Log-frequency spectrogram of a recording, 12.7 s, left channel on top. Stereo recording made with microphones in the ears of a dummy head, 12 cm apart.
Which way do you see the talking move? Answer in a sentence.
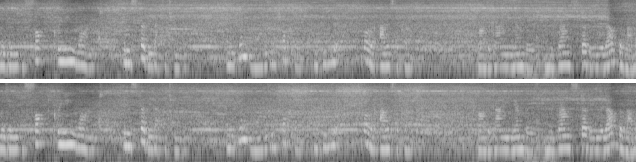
You can hear the talking move from right to left and back again.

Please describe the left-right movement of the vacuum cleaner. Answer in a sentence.
You can hear the vacuum cleaner move from left to right and back again.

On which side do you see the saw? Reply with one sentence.
You can hear the saw on the left.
